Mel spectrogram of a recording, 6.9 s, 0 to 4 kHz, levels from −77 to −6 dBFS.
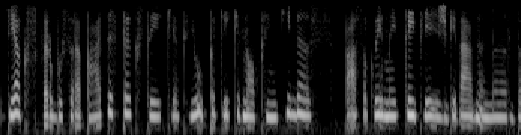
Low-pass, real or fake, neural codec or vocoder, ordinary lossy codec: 3.6 kHz; fake; codec, 16 kHz, 1 kbps, FunCodec, trained on Chinese and English, 50 frames a second; MP3, 32 kbps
